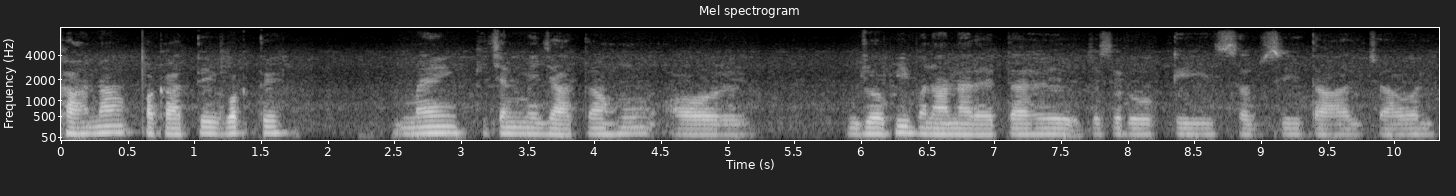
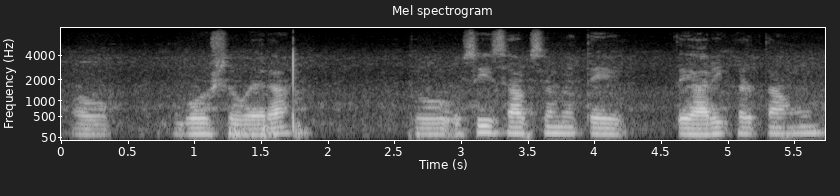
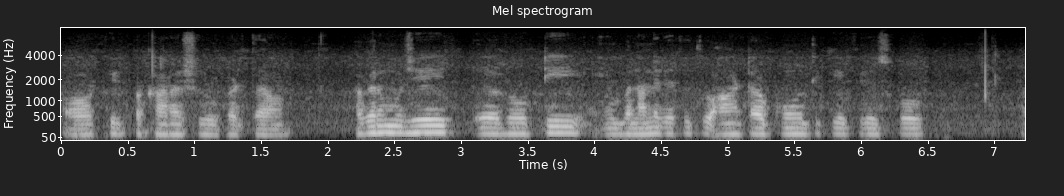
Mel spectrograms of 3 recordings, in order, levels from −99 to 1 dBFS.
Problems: none marked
